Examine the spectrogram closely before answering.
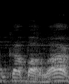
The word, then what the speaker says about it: Cabala: através de, por exemplo, da Cabala ou Cabalá, como alguns pronunciam. Hoje o espiritismo é muito comum entre os israelitas.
